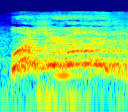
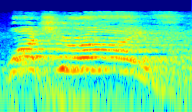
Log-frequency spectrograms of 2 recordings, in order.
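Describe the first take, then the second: First: The voice cracks like a teenage boy's. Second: The voice stays steady throughout.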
